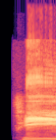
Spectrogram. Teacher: فی مد منفصل ہے، 3 الف کے برابر کھینچ کر پڑھیں گے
